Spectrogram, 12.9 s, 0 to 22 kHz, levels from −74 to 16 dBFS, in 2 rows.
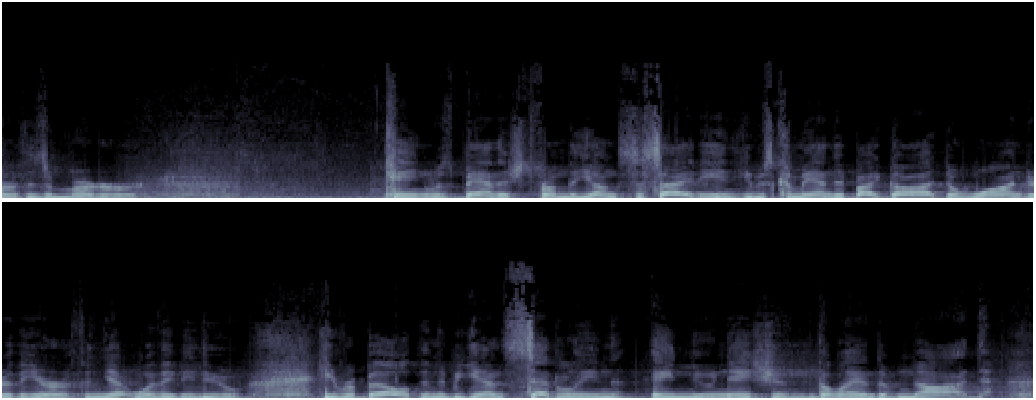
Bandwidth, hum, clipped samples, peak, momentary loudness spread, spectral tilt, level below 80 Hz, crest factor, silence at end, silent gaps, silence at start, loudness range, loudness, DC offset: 15 kHz; none; under 0.1%; 0 dBFS; 11 LU; -6 dB/octave; -46 dBFS; 18 dB; 0 s; none; 0 s; 3 LU; -20 LUFS; under 0.1%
